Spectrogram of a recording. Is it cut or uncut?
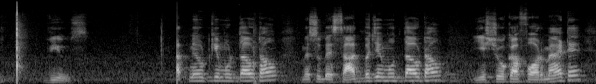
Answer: cut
